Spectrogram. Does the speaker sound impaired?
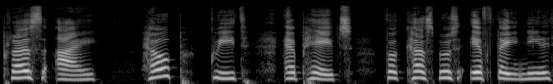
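Yes: Down syndrome.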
